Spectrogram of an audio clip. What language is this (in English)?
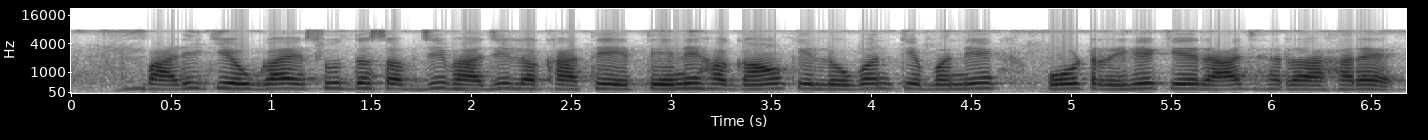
Chhattisgarhi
